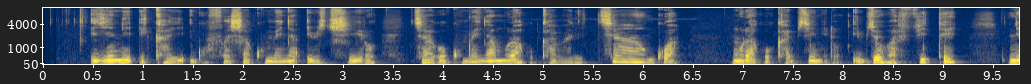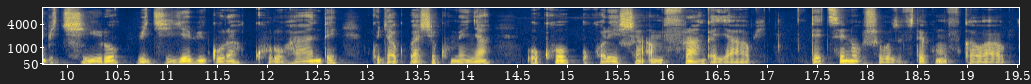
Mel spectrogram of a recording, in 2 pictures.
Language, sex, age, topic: Kinyarwanda, male, 18-24, finance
